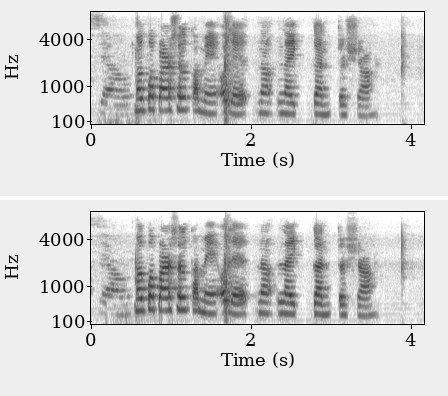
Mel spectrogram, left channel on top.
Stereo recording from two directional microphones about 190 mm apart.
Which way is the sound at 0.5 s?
30° right (ahead or behind).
